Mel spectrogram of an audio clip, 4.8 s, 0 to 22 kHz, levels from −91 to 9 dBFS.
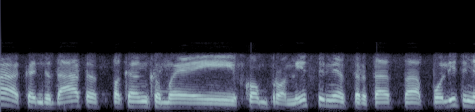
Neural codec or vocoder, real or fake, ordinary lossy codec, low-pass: none; real; AAC, 48 kbps; 5.4 kHz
